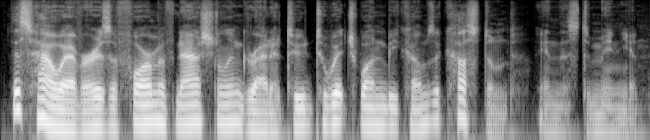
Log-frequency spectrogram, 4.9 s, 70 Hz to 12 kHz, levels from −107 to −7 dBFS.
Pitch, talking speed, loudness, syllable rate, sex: 105 Hz, 195 wpm, -19 LUFS, 7.1 syllables/s, male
